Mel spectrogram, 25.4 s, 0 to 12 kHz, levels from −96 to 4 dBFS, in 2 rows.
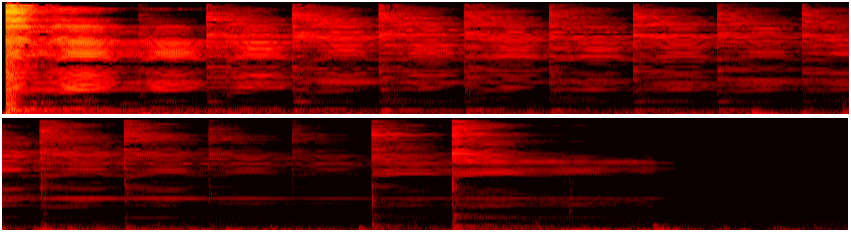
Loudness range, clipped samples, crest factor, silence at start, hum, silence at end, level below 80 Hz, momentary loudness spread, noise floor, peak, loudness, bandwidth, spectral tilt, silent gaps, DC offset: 20 LU; under 0.1%; 30 dB; 0.05 s; none; 5.15 s; -74 dBFS; 21 LU; -86 dBFS; -10 dBFS; -33 LUFS; 11.5 kHz; 2.5 dB/octave; none; under 0.1%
